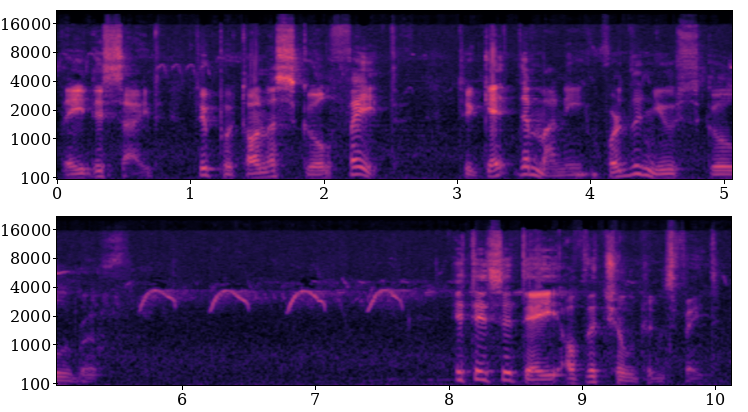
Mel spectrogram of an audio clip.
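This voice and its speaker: Low-voiced, animated man reading a storybook. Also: takes it slowly, pauses often, slight background noise. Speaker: children's book narrator. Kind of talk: expressive read-aloud storybook narration.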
